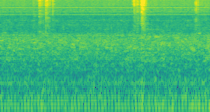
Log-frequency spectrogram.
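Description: Near silence, with two faint light clicks about a second apart from small metal jewellery, a fine chain and bangles, being handled.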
